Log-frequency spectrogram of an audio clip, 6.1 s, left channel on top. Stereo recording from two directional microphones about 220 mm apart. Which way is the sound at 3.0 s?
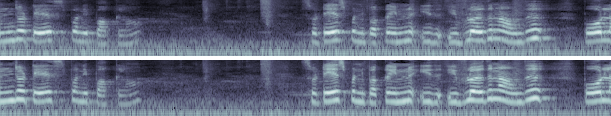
55° right (ahead or behind).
